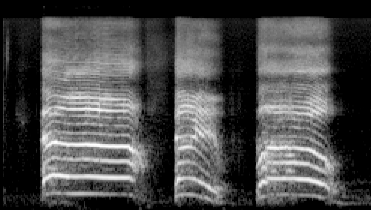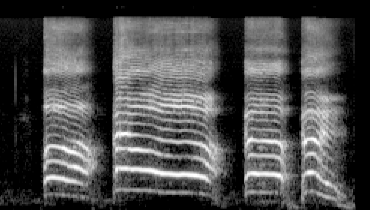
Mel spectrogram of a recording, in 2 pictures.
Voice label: a manly japanese man repe

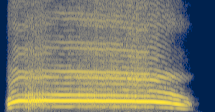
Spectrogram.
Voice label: voice acting

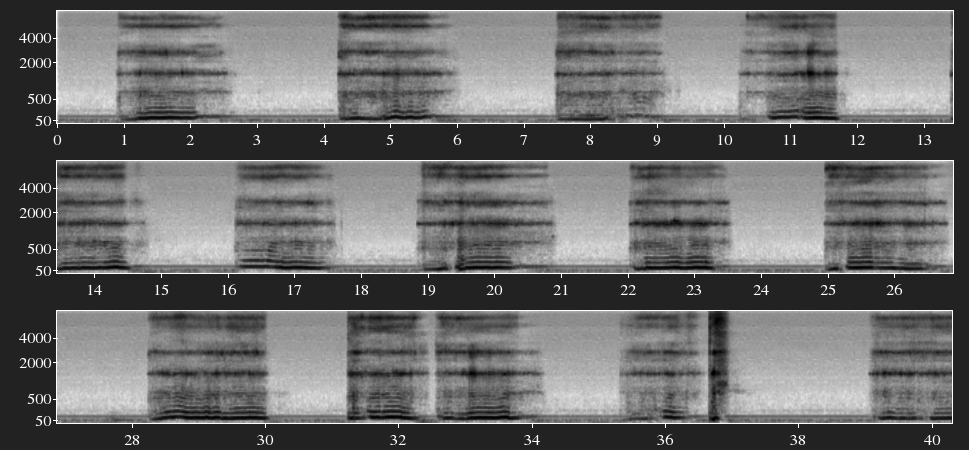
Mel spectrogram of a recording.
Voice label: an old man muttering gibb, dialogue

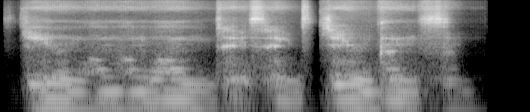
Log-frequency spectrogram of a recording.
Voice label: futuristic sci fi epic vo, announcement

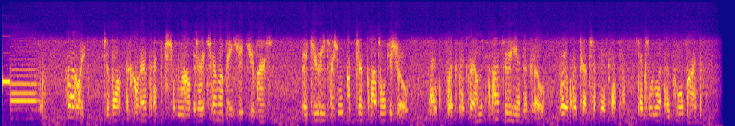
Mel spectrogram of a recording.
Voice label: an old 1980s air traffic, atc communication

